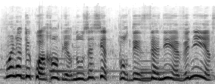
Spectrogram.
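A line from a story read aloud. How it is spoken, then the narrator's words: Father's exclamation. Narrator (French): s'exclama son père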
